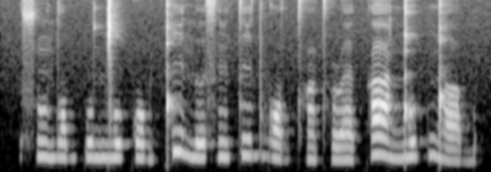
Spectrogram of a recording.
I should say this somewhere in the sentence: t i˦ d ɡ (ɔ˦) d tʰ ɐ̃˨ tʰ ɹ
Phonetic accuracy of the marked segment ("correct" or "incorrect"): incorrect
